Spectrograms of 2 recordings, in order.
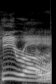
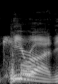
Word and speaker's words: Perine: But Perine, like Perine, the all-time leading rusher in the history of Oklahoma football, Dennis.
